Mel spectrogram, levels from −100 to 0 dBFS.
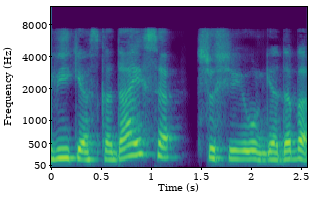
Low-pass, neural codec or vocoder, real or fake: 7.2 kHz; codec, 16 kHz, 2 kbps, X-Codec, WavLM features, trained on Multilingual LibriSpeech; fake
